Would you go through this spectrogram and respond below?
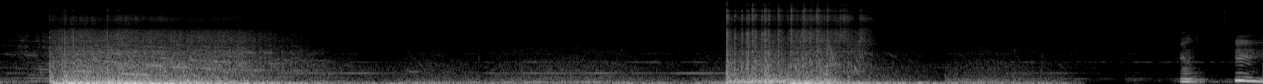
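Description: Stuka dive bombers attack tanks in the strategy game Panzer Corps 2, with loud bursts of gunfire and explosions, a lull, then another heavy blast before the sound cuts to near silence.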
